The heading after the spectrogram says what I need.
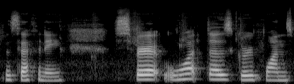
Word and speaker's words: Persephone: Oracle by Lily tarot I always just couldn't say her name I was saying personify oh my gosh Persephone Spirit what does group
